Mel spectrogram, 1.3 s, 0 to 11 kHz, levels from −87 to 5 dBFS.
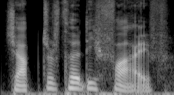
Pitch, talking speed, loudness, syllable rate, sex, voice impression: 130 Hz, 140 wpm, -21 LUFS, 4.1 syllables/s, male, masculine, very adult-like, middle-aged, thick, slightly relaxed, slightly weak, bright, slightly soft, clear, very fluent, cool, very intellectual, slightly refreshing, sincere, very calm, slightly mature, friendly, very reassuring, slightly unique, very elegant, slightly sweet, lively, kind, slightly modest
